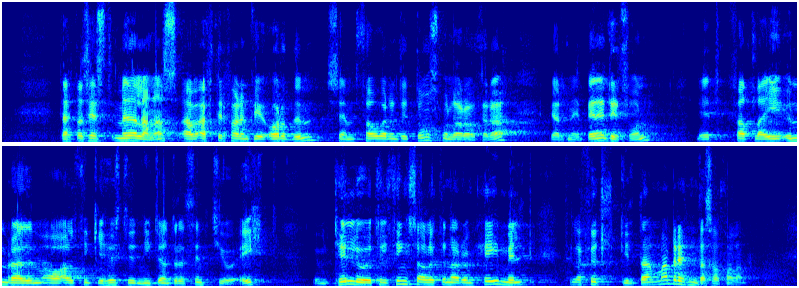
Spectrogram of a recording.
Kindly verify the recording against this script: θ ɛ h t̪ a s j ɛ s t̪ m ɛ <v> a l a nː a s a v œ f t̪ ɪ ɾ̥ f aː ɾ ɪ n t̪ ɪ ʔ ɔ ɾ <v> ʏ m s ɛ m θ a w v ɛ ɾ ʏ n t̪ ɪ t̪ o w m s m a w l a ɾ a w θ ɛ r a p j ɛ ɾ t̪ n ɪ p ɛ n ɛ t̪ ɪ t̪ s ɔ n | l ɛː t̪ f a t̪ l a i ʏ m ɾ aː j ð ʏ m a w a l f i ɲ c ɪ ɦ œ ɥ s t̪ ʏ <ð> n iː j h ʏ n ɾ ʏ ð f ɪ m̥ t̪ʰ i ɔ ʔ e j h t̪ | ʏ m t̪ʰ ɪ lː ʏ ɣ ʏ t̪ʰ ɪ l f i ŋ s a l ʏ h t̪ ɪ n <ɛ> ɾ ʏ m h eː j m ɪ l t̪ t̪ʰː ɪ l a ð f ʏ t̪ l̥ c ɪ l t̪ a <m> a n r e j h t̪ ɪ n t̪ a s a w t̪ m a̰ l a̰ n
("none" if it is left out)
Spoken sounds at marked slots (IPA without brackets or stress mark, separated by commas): ð, ð, ð, a, m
